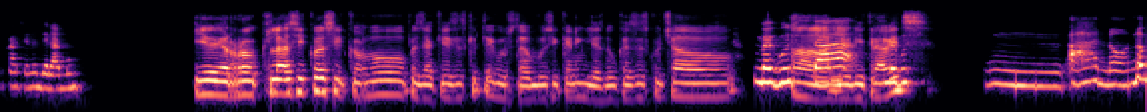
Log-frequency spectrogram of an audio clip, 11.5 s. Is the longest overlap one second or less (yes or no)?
no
